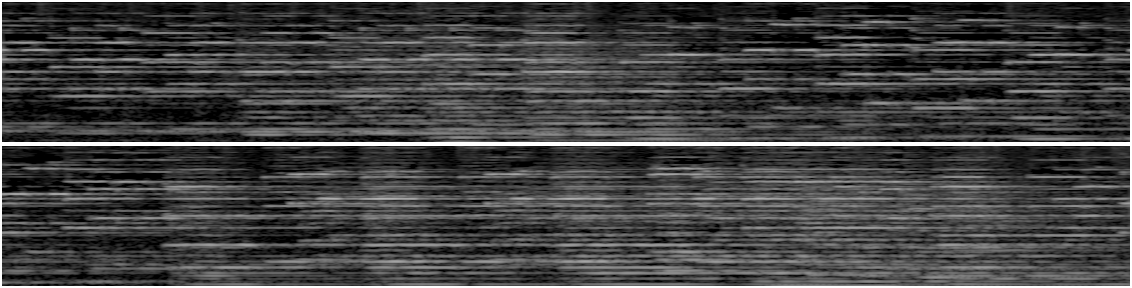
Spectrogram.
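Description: Background organ music: sustained chords over a slowly moving bass line, swelling a little in the second half.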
